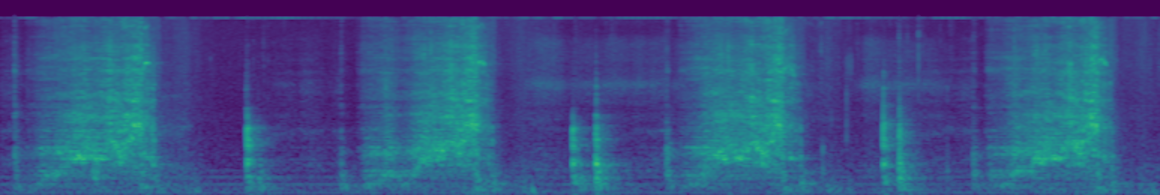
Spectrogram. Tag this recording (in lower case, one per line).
filing (rasp)
wood
rub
